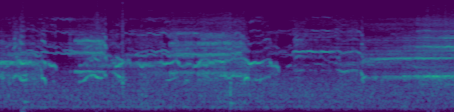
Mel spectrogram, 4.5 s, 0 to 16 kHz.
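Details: Three peregrine falcon chicks, hatched late May, being fed in a nest box at the University of Montreal, Quebec, Canada, on 21 June 2022; overlapping high, harmonic squealing wails, rising and falling, nearly continuous with brief gaps.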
